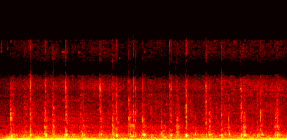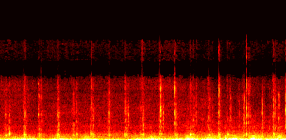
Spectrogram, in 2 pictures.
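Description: Carriage horses' hooves clip-clopping on asphalt as horse-drawn carriages pass at a walk, a quick run of sharp strikes throughout. Underneath is a low, steady rumble of street traffic.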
